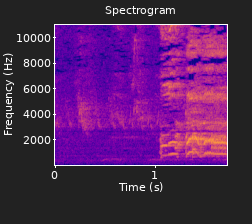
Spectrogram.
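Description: A rooster crows loudly close by.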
